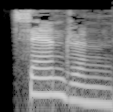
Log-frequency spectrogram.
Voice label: "sandron", English

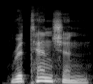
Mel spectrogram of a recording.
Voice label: "retention", English

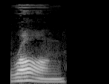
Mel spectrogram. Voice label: "wrong", spelling

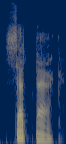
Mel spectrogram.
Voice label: "setback", spelling

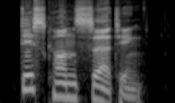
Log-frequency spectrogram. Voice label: "disconcerting", english spelling

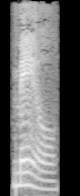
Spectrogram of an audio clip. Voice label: "mail", spelling voice

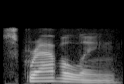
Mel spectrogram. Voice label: "scrabbling", English

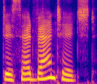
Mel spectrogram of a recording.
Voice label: "disadvantaged", english spelling

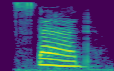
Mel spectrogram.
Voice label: "spad", english

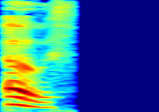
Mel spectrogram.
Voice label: "oath", voice, spelling

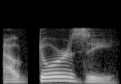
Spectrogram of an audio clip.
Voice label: "outdoorsy", English word

